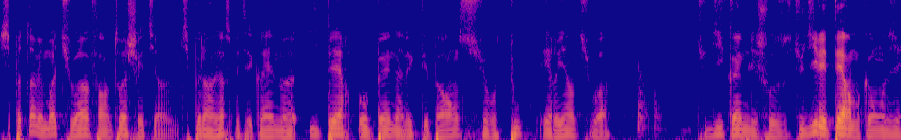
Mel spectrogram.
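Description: At a fairly quick pace, a man with a fairly low pitch and a dark, mellow tone speaks with ordinary pitch variation in a dry, close sound with no echo. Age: 20s. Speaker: podcast co-host. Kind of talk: casual chat. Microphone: too close to the mic.

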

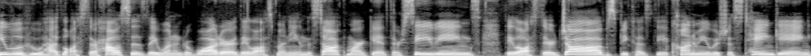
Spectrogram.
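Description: On a very clean recording with a silent background, a woman with an American accent and an ordinary speaking voice speaks at a medium pitch and a fairly quick pace with fairly even intonation. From US South, Florida (Lakeland). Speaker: trade association founder. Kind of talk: radio interview.

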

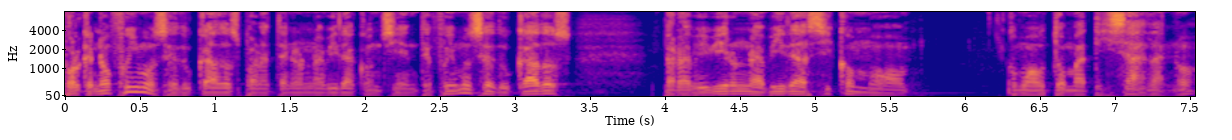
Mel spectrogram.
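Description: A man with a Mexican accent talks in a very deep, low pitch with vocal fry. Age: 50s. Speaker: radio host, personal growth speaker. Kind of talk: live radio talk on personal growth. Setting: live internet radio studio.

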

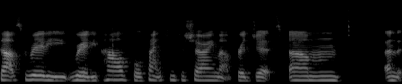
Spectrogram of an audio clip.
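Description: A woman with a British accent, her fairly low voice bright and sharp in tone, over a quiet background. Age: 30s. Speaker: podcast host. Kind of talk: interview.

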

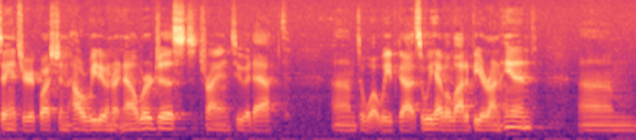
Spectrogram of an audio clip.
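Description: Through noticeable background noise comes a man's very deep, low-pitched voice. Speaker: brewery and event business owner. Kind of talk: casual interview chat.

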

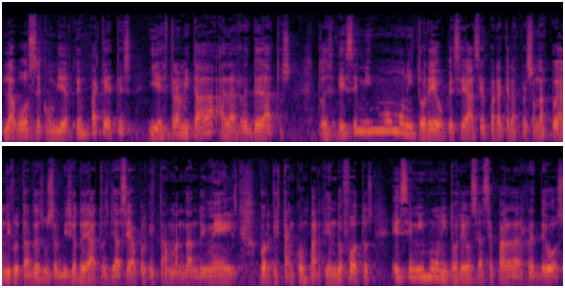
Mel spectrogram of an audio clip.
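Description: Over noticeable background noise, a man with a Colombian Caribbean accent talks at a fairly quick pace with a fairly high pitch and lively intonation. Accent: Colombian Caribbean coast. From Colombian Caribbean coast, Barranquilla. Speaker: telecom company spokesperson. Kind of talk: technical interview.

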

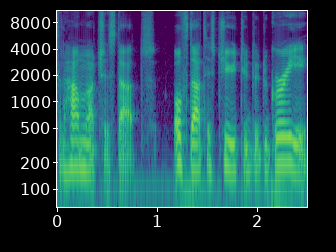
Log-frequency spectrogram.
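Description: A woman's medium-pitched voice with vocal fry at a moderate pace, on a very clean recording with a silent background. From abroad, not UK. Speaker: research economist. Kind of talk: interview.

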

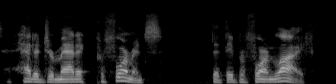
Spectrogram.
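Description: The recording is very clean, with a silent background. A man with an ordinary speaking voice talks fairly quickly with fairly even intonation. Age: 40s. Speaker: podcast host and personal trainer. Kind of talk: casual chat.

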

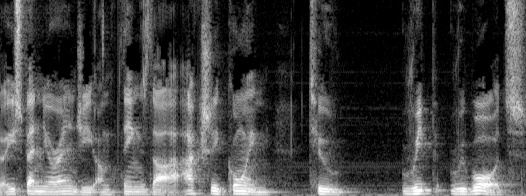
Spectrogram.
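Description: Ordinary pitch variation runs through this voice with a British accent. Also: man. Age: 20s. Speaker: fitness coach and podcaster. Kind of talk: solo podcast monologue. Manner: casual, with filler words.

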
